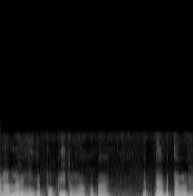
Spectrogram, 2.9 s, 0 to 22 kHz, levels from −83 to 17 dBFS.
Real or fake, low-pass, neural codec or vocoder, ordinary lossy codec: fake; 7.2 kHz; codec, 16 kHz in and 24 kHz out, 1.1 kbps, FireRedTTS-2 codec; none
